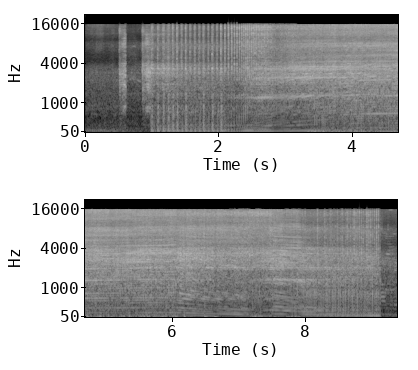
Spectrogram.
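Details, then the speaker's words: Stunner motorcycle after clearing heavy carbon buildup out of the silencer: the engine picks up cleanly, pitch rising and falling smoothly through repeated throttle blips with no stumble; pickup now good, normal revving. "अभी काफी अच्छी गाड़ी हो चुकी है काफी अच्छा आप पिक अप होगा इसमें"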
